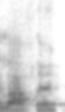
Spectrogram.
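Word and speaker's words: Loughlin: you all know but recently laurie lofton laurie laughlin is that how you pronounce her name that's that's right lori laughlin now i don't know if you all know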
